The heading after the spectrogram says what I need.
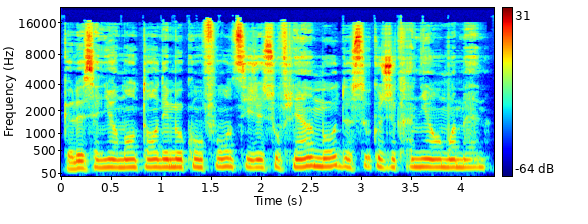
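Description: A man's voice: mid-range voice, moderate pace, mellow, slightly rough, natural voice. A man reading as a devoted old servant. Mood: fervent. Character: devoted old male servant, fretful and tender.

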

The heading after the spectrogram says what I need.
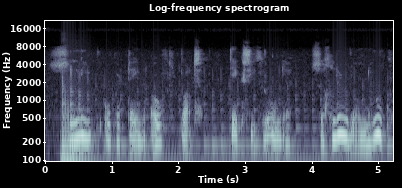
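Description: A woman reading a children's story aloud in a clear, measured way, then talking to young listeners about faith. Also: mid-range voice, steady tone, dark tone, soft background music.

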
